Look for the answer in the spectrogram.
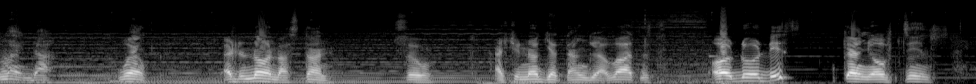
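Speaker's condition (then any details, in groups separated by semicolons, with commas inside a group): Cerebral palsy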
